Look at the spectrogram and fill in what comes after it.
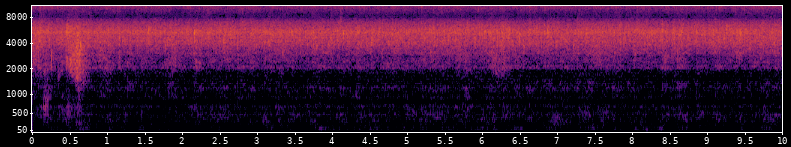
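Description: Garlic chickpea-flour fritter batter frying in hot oil in a cavity pan: a steady, faint sizzle, with a couple of louder crackles in the first second.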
